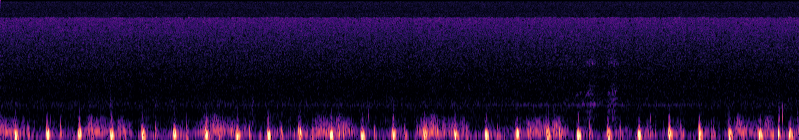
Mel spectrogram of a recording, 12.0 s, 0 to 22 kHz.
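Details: Strong heart sounds throughout: a steady heartbeat at roughly 65 beats a minute, with low whooshing between beats.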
